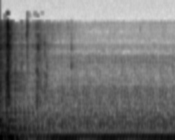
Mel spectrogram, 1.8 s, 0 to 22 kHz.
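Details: VW Mark 6 diesel (TDI) after removing the dogbone mount stiffener insert, mount threads gnarled from being crooked but cleaned up: after brief start clatter, settles into an even steady low idle with no shaking or knock; runs smooth.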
